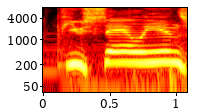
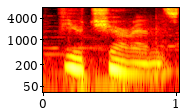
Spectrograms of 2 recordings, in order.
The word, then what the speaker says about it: Futurans: You hear that, Fusalians? We're coming for you. Dude, that word, I was like, how do I pronounce this? Oh. Futurans, not Fusalians.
